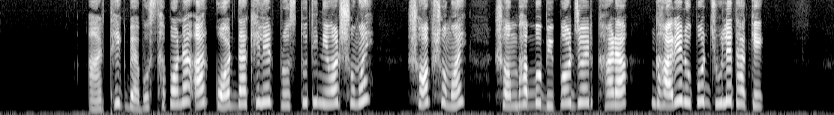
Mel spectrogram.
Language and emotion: Bengali, fearful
